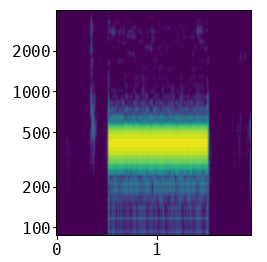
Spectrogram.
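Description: A telephone tone after a dropped call: one steady, unbroken beep of about a second, with faint clicks just before and after.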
